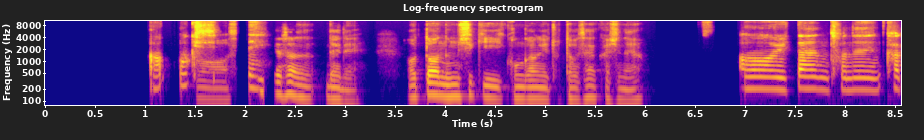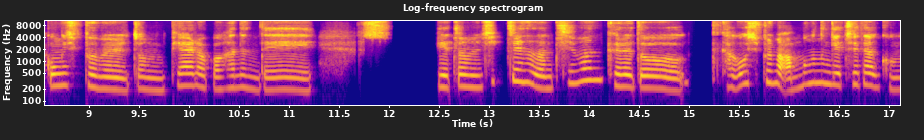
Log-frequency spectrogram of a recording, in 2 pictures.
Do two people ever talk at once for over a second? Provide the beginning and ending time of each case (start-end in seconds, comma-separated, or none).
none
